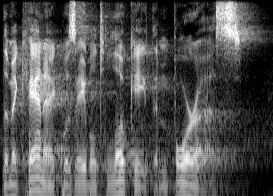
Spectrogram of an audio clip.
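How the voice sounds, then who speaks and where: Guy doing officious dry police officer, deep voice, echoey reverb, deadpan questioning in comedy podcast. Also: normal speed, a little hiss or hum, lightly acted. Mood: deadpan, pressing. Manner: deadpan, formal. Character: officious, dry male space police interrogator. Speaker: voice actor. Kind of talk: audio comedy drama acting. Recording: echoey, reverberant room sound.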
